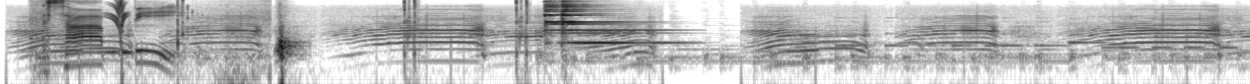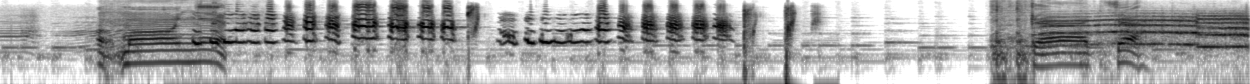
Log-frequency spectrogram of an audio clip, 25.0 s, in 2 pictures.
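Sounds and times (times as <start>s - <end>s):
cattle mooing: 0.1s - 0.7s, 2.0s - 2.7s, 3.4s - 5.2s, 7.5s - 10.0s, 11.0s - 13.8s
sharp clicks: 1.8s - 2.0s, 4.0s - 4.3s, 5.2s - 5.4s.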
